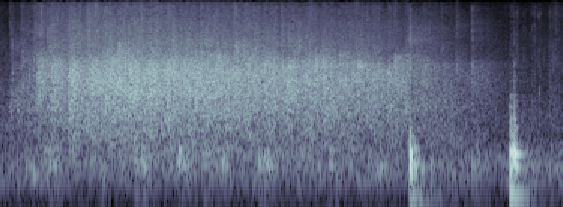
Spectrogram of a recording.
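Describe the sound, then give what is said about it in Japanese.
Steady audience applause welcoming a speaker to give a church message, a dense wash of many hands clapping that holds for several seconds, then fades out, with two sharp thumps near the end. “拍手でお迎えいたしましょう。”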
